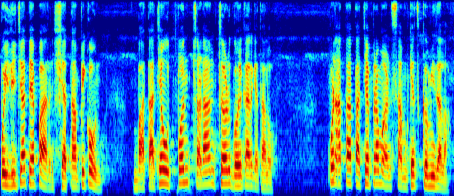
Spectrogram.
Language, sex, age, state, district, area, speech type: Goan Konkani, male, 45-60, Goa, Canacona, rural, spontaneous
